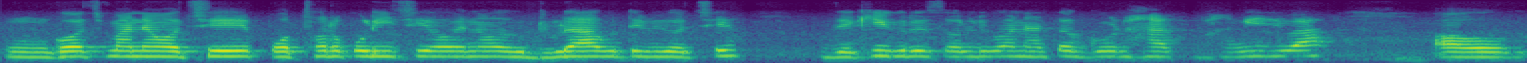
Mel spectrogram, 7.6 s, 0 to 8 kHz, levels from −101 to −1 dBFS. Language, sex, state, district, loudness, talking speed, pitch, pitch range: Odia, female, Odisha, Sambalpur, -18 LUFS, 155 wpm, 215 Hz, 205-225 Hz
